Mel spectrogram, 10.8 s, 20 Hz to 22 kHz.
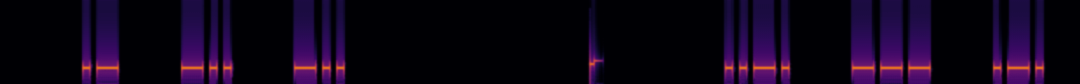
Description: Morse code, heard as a keyed tone, about 17 wpm, spaced as for 10 wpm, 700 Hz. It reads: ADD FOR
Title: 3x Character Spacing - Top 300 Words - 17wpm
